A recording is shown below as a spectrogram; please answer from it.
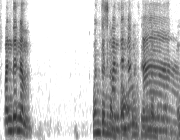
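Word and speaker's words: वन्दनम्: How to pronounce? Vandanam.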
